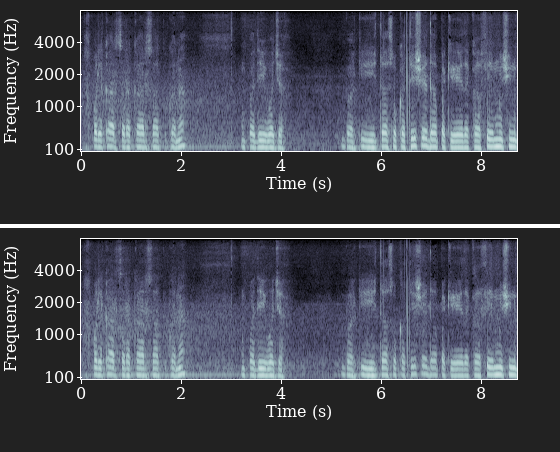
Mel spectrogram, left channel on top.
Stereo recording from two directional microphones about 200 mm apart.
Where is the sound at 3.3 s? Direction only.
15° left (ahead or behind).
